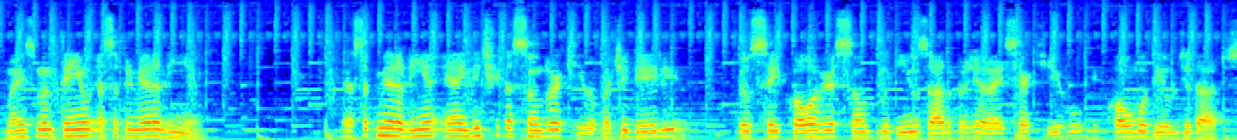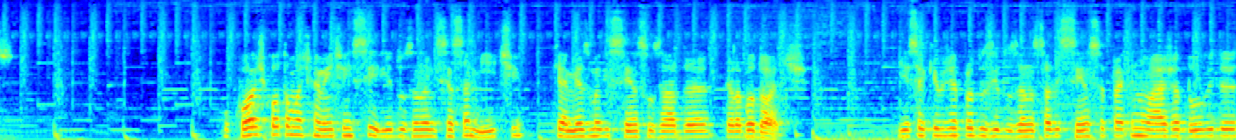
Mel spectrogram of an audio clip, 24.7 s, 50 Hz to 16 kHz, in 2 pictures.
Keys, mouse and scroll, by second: 0.5-2.0 drag, 14.1-15.1 drag.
